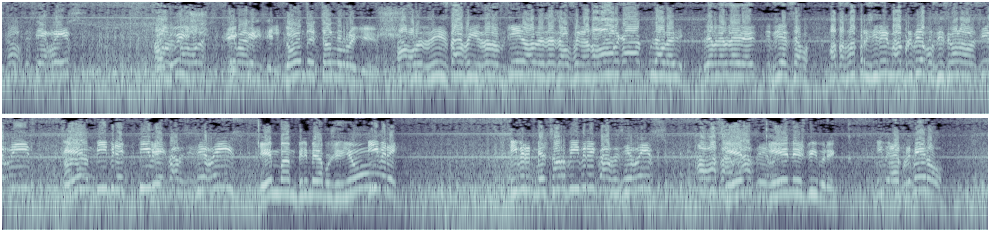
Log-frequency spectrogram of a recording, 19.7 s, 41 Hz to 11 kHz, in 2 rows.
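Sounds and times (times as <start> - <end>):
speech: 0.0 - 14.3, 14.9 - 19.7
loud helicopter rotor drone: 0.0 - 19.7.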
